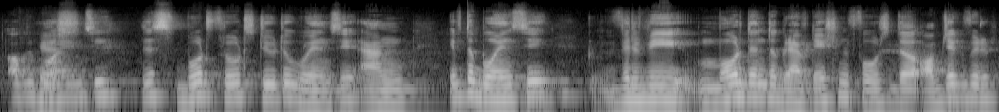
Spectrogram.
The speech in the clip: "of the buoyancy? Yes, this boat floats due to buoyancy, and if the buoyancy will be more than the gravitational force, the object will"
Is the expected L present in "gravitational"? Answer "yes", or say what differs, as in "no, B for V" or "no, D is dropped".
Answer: no, N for L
